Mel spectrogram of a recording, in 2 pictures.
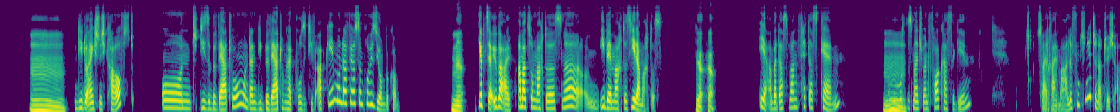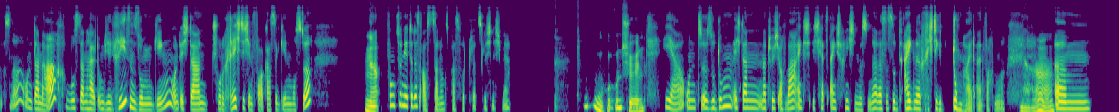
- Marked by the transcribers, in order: drawn out: "Mm"; drawn out: "und"; in English: "Scam"; tongue click; put-on voice: "zwei, drei male, funktionierte natürlich alles, ne?"; stressed: "Riesensummen"; stressed: "Dummheit"; drawn out: "Ja"
- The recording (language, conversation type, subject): German, podcast, Was hilft dir, nach einem Fehltritt wieder klarzukommen?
